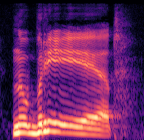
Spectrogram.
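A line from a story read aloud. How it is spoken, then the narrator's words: Groaning. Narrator (Russian): застонал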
